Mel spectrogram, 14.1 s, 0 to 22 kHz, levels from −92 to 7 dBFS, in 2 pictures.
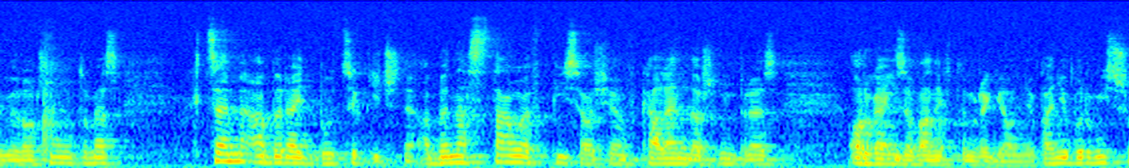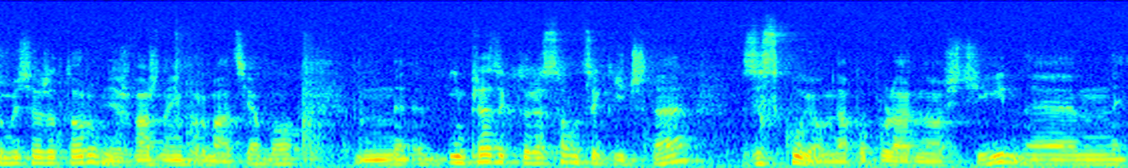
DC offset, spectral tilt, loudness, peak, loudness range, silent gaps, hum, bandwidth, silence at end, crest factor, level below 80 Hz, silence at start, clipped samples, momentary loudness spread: under 0.1%; -5.5 dB/octave; -31 LUFS; -14 dBFS; 1 LU; none; none; over 20 kHz; 0 s; 18 dB; -56 dBFS; 0 s; under 0.1%; 7 LU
